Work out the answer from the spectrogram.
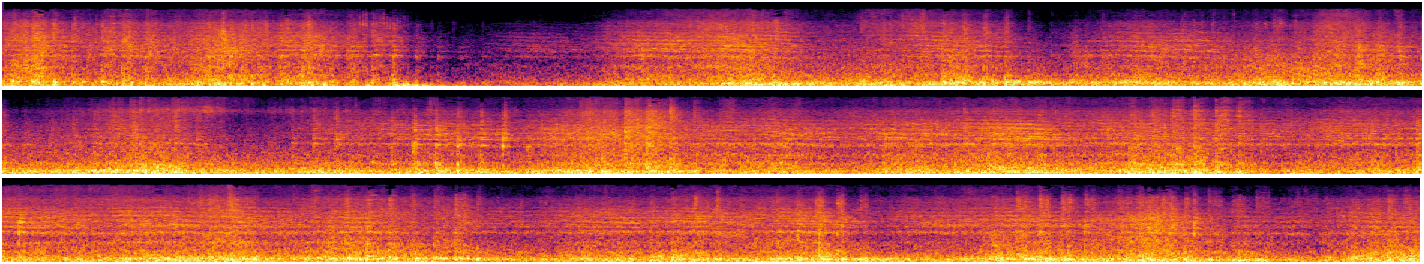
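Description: Railway cars rolling past close by, their wheels clattering over rail joints in a repeating rhythm, with a short dip in loudness about three seconds in.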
